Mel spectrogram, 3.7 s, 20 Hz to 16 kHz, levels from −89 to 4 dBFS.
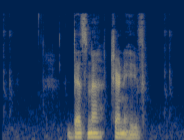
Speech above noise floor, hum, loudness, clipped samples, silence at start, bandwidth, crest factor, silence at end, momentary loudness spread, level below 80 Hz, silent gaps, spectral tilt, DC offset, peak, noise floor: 41 dB; none; -24 LUFS; under 0.1%; 1.35 s; 11.5 kHz; 22 dB; 0.8 s; 17 LU; -44 dBFS; none; -5 dB/octave; under 0.1%; -6 dBFS; -65 dBFS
